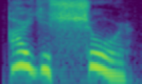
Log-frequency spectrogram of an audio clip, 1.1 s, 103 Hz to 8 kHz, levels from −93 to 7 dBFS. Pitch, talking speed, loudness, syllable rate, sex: 215 Hz, 170 wpm, -14 LUFS, 4.4 syllables/s, female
